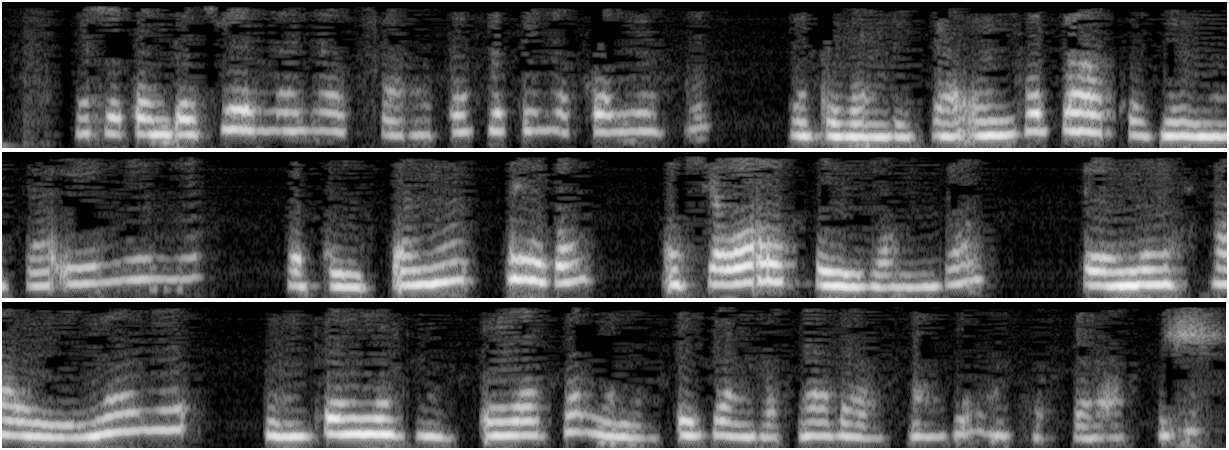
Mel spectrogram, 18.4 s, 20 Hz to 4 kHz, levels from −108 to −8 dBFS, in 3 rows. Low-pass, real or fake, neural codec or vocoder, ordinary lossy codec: 3.6 kHz; fake; codec, 24 kHz, 1.5 kbps, HILCodec; MP3, 16 kbps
